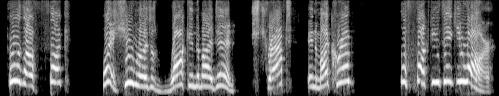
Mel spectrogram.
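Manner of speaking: high, loud furious creature voice; outraged squawking dragon; angry dragon. Acted. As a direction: shriek at them to get out of his den. Dragon confronts intruders.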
